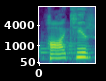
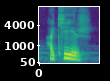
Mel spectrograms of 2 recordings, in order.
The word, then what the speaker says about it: hakir: örnekler nasip değil nasip hakir değil hakir vakur değil vakur tahin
